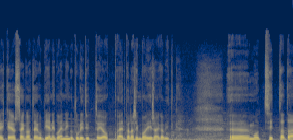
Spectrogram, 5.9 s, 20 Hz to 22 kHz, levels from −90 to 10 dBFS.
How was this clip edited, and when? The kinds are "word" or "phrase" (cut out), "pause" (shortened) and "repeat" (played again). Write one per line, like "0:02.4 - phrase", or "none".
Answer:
0:01.1 - word
0:02.5 - word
